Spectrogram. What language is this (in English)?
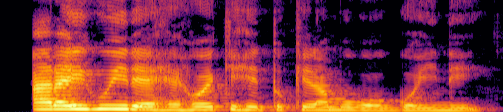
Kikuyu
